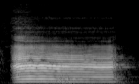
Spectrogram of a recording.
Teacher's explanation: Y lo hago bien, así exageradamente para que se note más, y digo A, ¿sí? Lo que hago es bajar la lengua bien, bien abajo y a una distancia importante del paladar. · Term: la A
